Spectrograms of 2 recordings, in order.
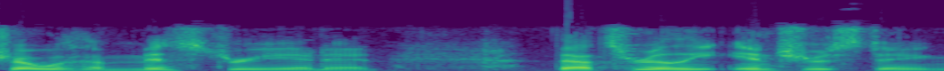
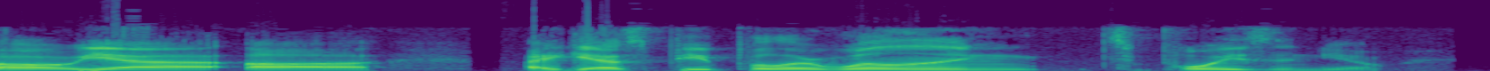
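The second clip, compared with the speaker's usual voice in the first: ordinary delivery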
